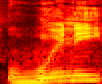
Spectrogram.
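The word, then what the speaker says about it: WENEE: It's Winnie. It's pronounced Winnie, but it's spelled W-E-N-E-E.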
